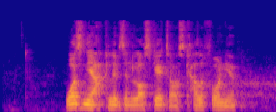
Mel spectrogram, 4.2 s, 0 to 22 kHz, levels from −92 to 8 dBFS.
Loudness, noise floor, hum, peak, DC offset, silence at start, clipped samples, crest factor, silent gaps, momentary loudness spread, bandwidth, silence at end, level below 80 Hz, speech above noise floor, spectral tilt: -21 LUFS; -69 dBFS; none; -2 dBFS; under 0.1%; 1 s; under 0.1%; 20 dB; none; 10 LU; 11.5 kHz; 0.5 s; -48 dBFS; 48 dB; -5.5 dB/octave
